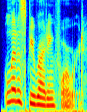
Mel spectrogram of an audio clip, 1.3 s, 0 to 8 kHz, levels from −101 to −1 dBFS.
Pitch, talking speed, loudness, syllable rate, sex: 230 Hz, 230 wpm, -15 LUFS, 5.9 syllables/s, female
